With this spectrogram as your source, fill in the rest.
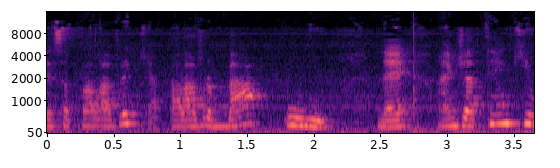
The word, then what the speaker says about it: baú: primeiramente uma mulher essa palavra que a palavra baú né aí já tem que o acentuado que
